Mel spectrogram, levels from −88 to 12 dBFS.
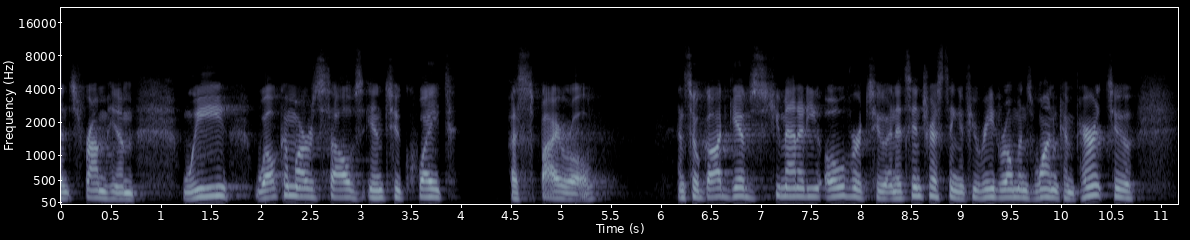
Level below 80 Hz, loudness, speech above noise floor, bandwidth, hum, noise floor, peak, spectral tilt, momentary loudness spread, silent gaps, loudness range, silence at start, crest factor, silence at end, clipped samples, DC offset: -78 dBFS; -33 LUFS; 46 dB; 8.6 kHz; none; -78 dBFS; -16 dBFS; -8 dB/octave; 7 LU; none; 2 LU; 0 s; 18 dB; 0.2 s; under 0.1%; under 0.1%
